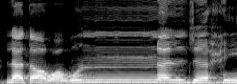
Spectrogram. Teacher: را کو موٹا پڑھنا ہے اور نون مشدد ہے، اس پر 2 سیکنڈ کے لیے غنہ کریں گے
